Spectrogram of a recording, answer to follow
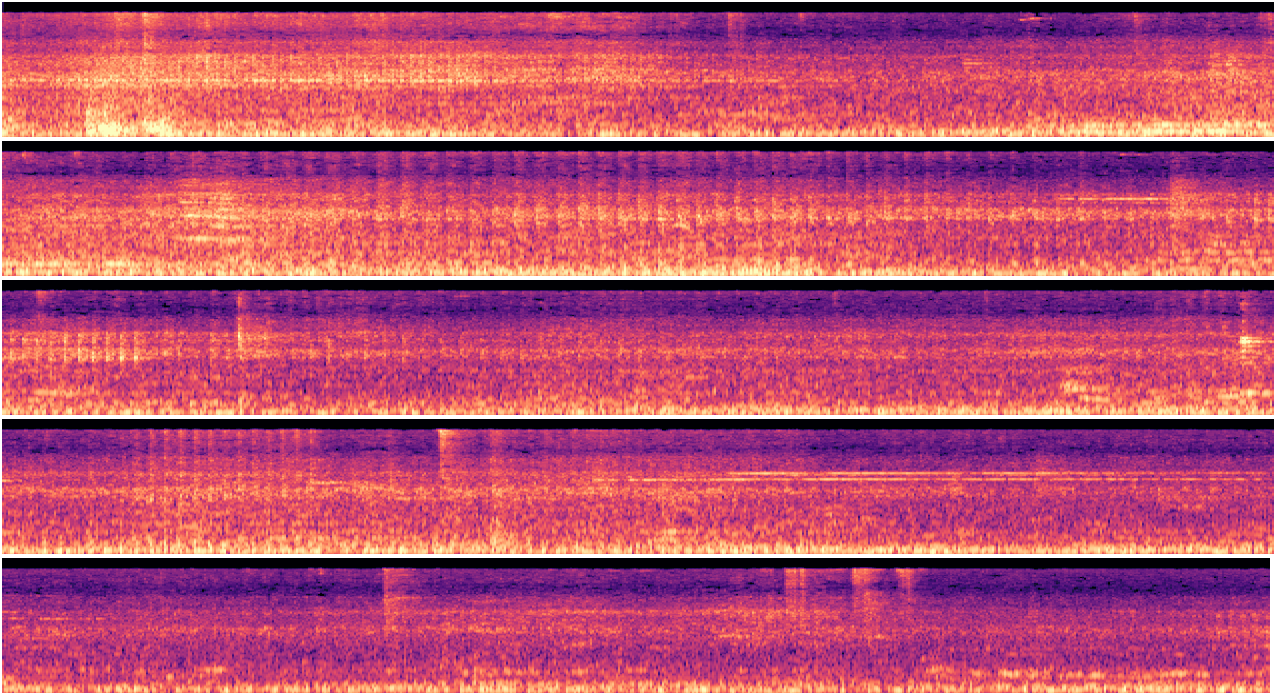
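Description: Indistinct background voices over steady ambient noise, with a sharp click about half a second in and another about two-thirds of the way through.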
